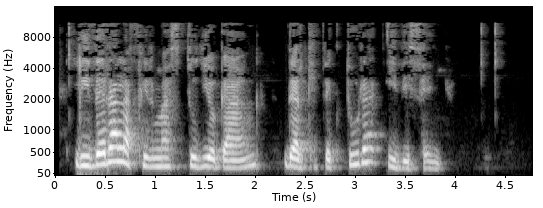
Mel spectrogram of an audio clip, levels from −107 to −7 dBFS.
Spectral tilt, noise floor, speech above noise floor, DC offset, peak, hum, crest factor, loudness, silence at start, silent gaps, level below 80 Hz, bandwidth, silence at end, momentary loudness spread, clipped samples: -6 dB/octave; -49 dBFS; 30 dB; under 0.1%; 0 dBFS; none; 20 dB; -19 LUFS; 0.2 s; none; -62 dBFS; 11.5 kHz; 0.95 s; 15 LU; under 0.1%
